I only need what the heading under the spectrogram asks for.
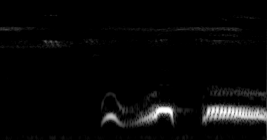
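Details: Wild dove cooing during trapping to lure doves, a wavering rising coo followed by a long steady mid-pitched note, clear and close against quiet low rumble.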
